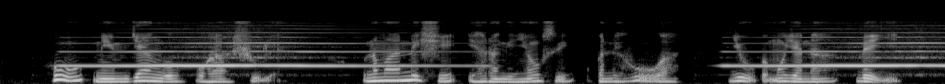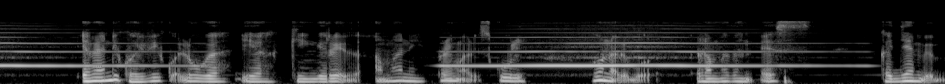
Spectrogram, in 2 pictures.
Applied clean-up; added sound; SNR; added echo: none; Wind instrument, woodwind instrument; 2 dB; none.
